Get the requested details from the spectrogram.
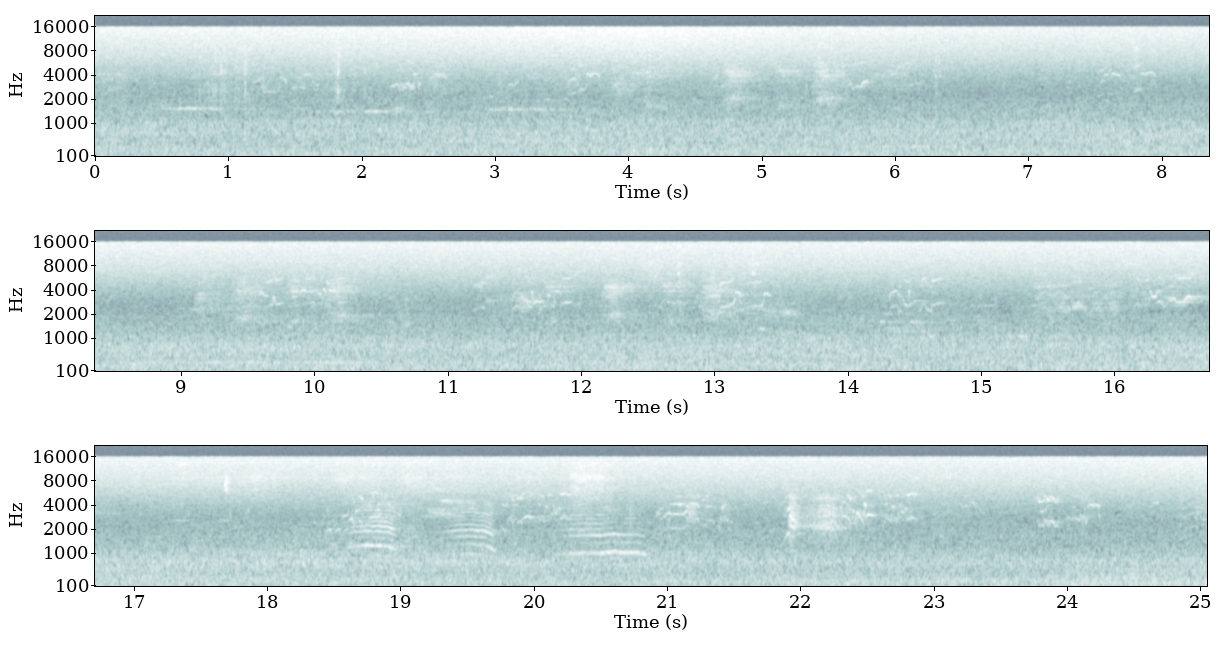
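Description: Leaves rustle softly in a light breeze.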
